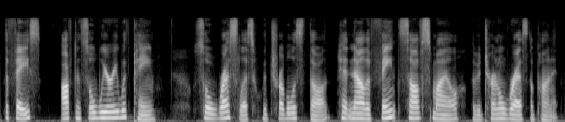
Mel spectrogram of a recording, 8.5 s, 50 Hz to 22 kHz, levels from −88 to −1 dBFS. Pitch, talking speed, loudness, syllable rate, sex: 170 Hz, 165 wpm, -20 LUFS, 4.5 syllables/s, female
